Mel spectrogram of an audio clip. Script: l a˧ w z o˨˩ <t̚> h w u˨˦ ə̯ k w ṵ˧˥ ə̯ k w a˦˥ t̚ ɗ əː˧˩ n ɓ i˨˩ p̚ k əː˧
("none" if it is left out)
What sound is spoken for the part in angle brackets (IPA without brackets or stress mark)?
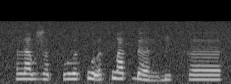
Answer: t̚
